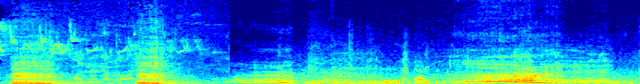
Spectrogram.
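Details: African savanna lion calling to mark territory and communicate with its pride: two short, powerful low roars at the start, then softer grunting and a swelling rumble toward the end, possibly overlaid with talking.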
